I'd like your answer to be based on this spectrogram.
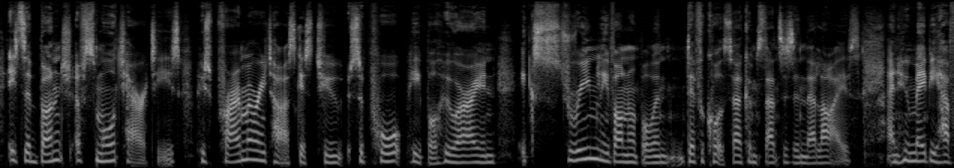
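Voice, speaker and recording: A woman's voice: sits low, a little mellow, dry recording, clean studio sound. A woman campaigner speaking as a guest in an informal political discussion, emphatic and repeating phrases for weight.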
